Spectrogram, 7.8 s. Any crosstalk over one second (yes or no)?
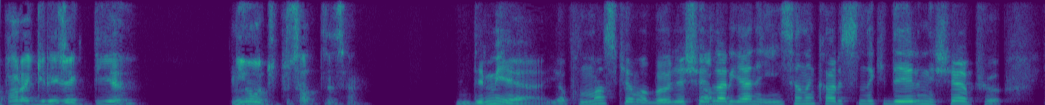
no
